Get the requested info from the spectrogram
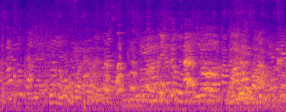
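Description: Background chatter of other people in a restaurant: several voices talking indistinctly and overlapping, with no single voice standing out.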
